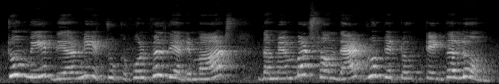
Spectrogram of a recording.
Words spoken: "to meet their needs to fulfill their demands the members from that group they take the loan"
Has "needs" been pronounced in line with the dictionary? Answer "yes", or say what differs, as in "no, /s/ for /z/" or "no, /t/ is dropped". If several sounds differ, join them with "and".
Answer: no, /z/ is dropped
